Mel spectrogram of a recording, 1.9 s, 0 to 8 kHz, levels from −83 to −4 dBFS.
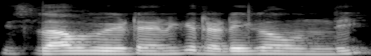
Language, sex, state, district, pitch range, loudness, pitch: Telugu, male, Telangana, Nalgonda, 145-155 Hz, -18 LUFS, 150 Hz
